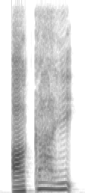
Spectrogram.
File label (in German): "akai", japanische maedchennamen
